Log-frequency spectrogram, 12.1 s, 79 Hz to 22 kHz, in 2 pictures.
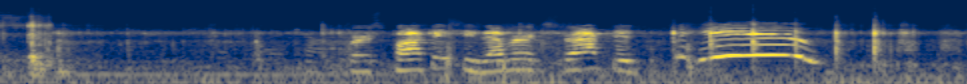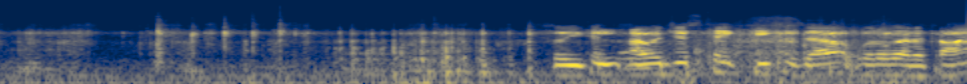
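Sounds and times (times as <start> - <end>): faint background hum: 0.0 - 12.0.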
